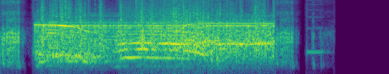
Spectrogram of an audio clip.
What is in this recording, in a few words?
Radio Chatter Fall Back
